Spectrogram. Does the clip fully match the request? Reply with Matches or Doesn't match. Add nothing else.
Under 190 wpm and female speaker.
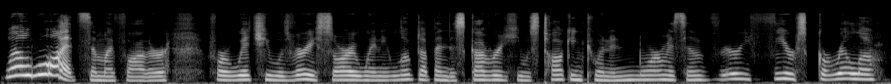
Matches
